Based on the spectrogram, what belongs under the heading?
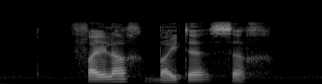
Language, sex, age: Afrikaans, male, 21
